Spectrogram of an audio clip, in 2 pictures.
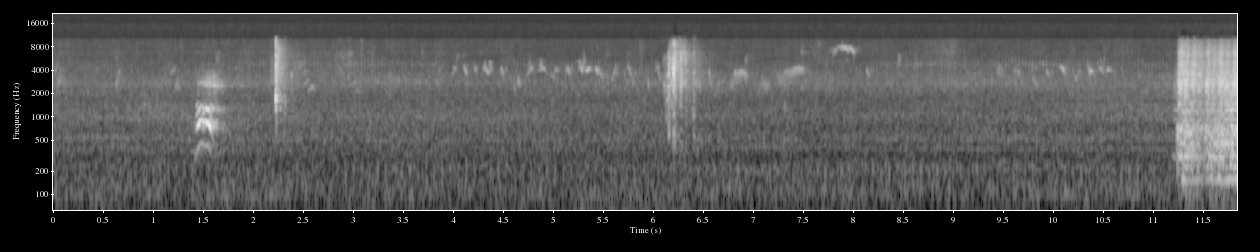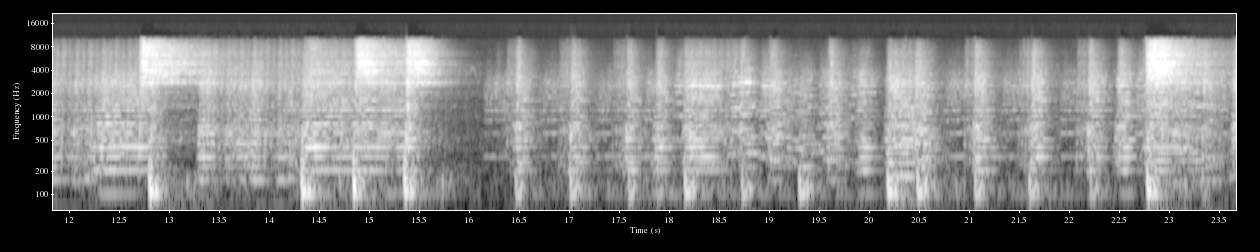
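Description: A military brass band with drums strikes up the honors for a major general about halfway through, with heavy drum hits and brass, then settles into a march with a steady beat. Before that there is only quiet outdoor ambience with a few faint short chirps.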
